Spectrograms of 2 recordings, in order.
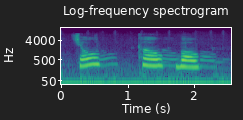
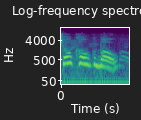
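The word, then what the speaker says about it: Chocobo: You shouldn't pronounce it with those pauses, though. – Well, I can't, otherwise. – So that was just Choe Ko Bo. – An idiot. Choe Ko Bo. – Oh! – As much as I, yeah, that's how you pronounce it.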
